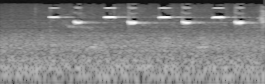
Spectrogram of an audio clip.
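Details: Spring song of a great tit, a simple 'cilp-calp' pattern: a high piercing note followed by a slightly lower slurred one, repeated in quick even pairs against a quiet background.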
